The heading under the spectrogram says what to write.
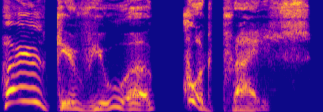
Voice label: male tortollan, Play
